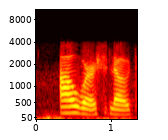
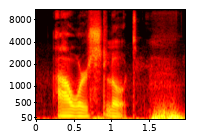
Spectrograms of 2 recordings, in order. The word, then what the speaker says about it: Ouwersloot: Ouwersloot, which is pronounced as Our slot. Auersloot. Yeah. that sounds very. You probably you want to say it like ooh, but you just have to figure it's Ow. O-A, like boat, our sloat.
